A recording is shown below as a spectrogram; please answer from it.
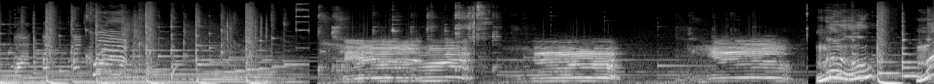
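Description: Several long, loud cow moos, one after another, with a sung melody in the background at the start.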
